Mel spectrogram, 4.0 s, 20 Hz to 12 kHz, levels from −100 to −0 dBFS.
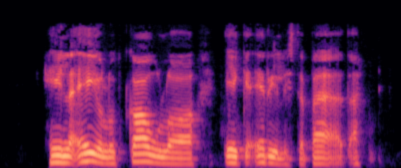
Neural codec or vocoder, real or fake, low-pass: none; real; 7.2 kHz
